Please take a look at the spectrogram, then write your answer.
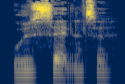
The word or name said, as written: udsendelse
